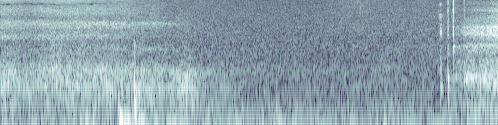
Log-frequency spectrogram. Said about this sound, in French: Expire, flexion complète. Inspire, les bras redressent le dos. Respiration.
